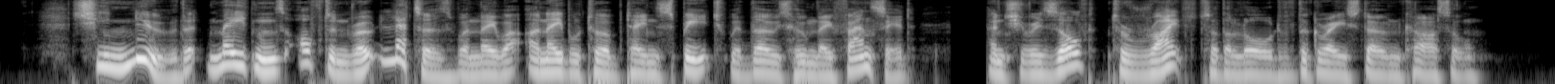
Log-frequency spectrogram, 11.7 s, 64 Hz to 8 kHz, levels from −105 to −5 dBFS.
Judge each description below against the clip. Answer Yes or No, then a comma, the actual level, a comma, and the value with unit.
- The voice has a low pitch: Yes, low, 115 Hz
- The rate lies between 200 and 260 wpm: No, average, 165 wpm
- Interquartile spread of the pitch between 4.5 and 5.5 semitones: Yes, average, 5.1 semitones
